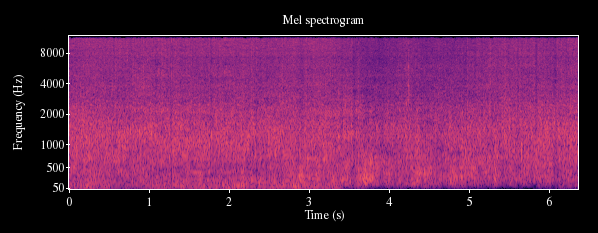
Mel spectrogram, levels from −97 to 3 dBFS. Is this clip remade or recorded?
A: remade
